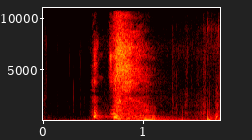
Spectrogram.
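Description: A single close, loud human sneeze with a short intake of breath before it, set in a quiet indoor classroom discussion, followed by a faint murmur.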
